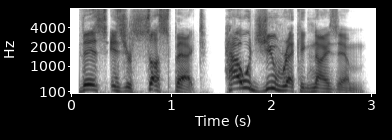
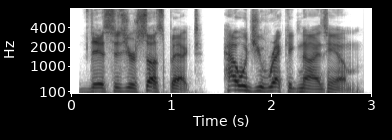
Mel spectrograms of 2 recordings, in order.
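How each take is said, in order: First: It is said in a testy tone. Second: It is said in a calm tone.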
